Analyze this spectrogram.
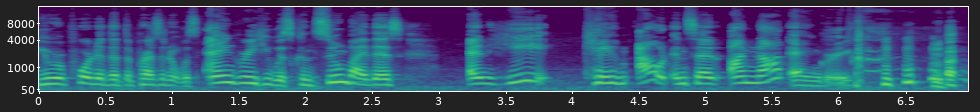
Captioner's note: laughter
